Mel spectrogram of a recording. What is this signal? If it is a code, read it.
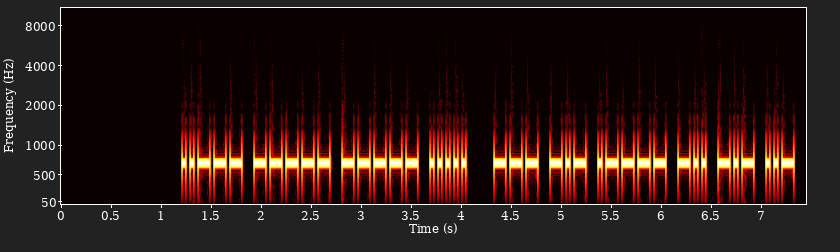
Morse code, heard as a keyed tone, about 30 wpm, 700 Hz. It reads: 2005 OK1DKU
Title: Worked All Europe DX Contest - QTC Exchange - 30wpm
